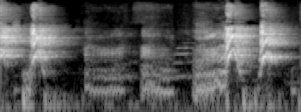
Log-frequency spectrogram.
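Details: LaLa, a young female Sheltie, barks and growls during a ball game: bright, high barks at the start and end with lower rumbling growls between, while a person urges her to give up the ball.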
